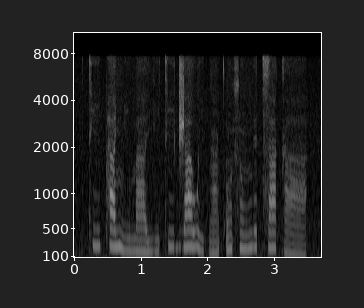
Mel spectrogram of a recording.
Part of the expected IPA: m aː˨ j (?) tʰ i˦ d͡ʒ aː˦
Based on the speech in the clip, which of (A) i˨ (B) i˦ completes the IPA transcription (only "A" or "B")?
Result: A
